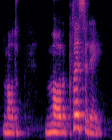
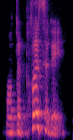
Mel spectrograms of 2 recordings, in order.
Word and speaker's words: multiplicity: We say multiplicity, multiplicity, multiplicity. So the reason you hear it that way is because English is a language that relies on stress, and the stress is on multiplicity, multiplicity.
